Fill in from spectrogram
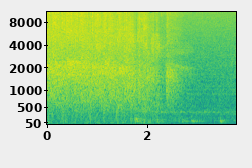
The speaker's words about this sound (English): We beat them 72-3, so I think that absolutely deserves a round of applause because that's amazing.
